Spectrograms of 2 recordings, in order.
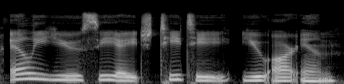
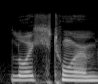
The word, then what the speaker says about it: Leuchtturm: I'm pretty sure that's the pronunciation. Basically, it's Leuchtturm, Leuchtturm.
